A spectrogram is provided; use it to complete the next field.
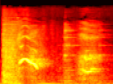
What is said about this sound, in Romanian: Și ce văd, ai spart și oalele neîndemânatico. Din ce o să mâncăm acum? Cu ce o să bem apă?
